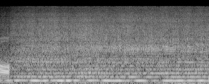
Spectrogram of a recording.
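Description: Xdynamics Evolve quadcopter hovering close by, its motors and propellers giving a steady, quite loud hum.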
